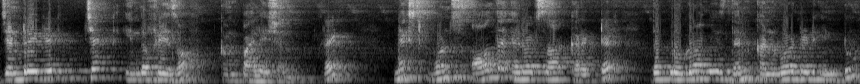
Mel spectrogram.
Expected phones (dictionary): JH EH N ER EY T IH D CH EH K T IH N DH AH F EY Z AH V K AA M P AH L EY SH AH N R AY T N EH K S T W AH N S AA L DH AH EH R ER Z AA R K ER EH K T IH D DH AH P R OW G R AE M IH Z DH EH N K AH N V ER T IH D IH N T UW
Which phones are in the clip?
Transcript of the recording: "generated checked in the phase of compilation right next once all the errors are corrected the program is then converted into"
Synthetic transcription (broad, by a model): JH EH N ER EY T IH D CH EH K IH N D AH F EY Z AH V K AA M P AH L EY SH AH N R AY T N EH K S T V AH N S AA L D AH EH R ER S AA R K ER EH K T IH D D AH P R OW G R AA M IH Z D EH N K AH N V ER T IH D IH N T UW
